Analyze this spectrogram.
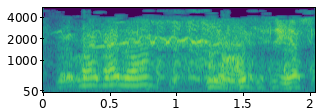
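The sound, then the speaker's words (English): Horses neighing during a scene at a bridge: loud, drawn-out whinnying with a wavering pitch that fills about two seconds in overlapping bursts. “Stop. Stop the horses.”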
